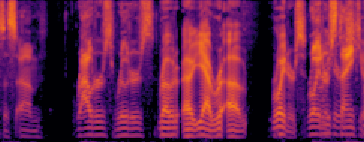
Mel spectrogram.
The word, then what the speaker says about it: Reuters: It was I never know how to pronounce this. Reuters. Reuters.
